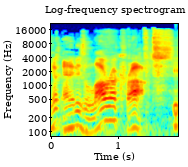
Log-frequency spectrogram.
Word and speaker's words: Lara Croft: It is one of the most mispronounced names by Americans. Throwing in that O or throwing in a U for some reason and calling her Laura, but it is Lara.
